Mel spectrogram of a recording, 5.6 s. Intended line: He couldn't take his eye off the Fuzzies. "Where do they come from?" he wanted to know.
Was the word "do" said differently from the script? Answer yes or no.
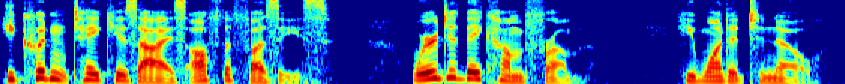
yes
